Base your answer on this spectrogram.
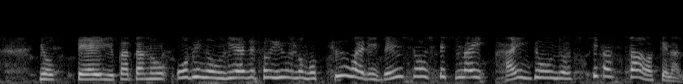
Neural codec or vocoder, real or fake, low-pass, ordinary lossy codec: codec, 16 kHz, 2 kbps, FreqCodec, larger model; fake; 3.6 kHz; Opus, 16 kbps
